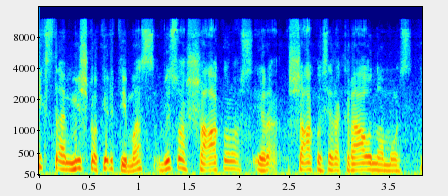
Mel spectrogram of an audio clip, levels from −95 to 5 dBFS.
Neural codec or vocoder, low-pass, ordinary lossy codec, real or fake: none; 10.8 kHz; Opus, 16 kbps; real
